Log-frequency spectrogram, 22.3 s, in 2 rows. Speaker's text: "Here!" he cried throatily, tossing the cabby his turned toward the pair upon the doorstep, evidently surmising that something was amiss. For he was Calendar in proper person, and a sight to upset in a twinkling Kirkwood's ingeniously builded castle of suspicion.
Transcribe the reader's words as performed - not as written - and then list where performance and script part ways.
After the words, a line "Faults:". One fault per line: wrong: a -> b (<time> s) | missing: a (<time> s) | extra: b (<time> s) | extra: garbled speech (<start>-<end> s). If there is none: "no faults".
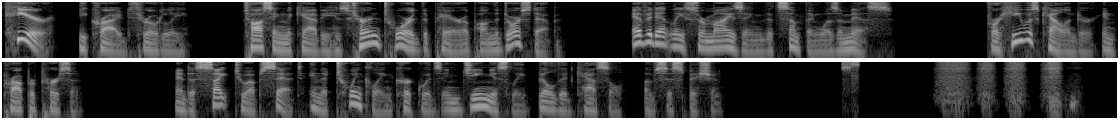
"Here!" he cried throatily, tossing the cabby his turned toward the pair upon the doorstep, evidently surmising that something was amiss. For he was Calendar in proper person, and a sight to upset in a twinkling Kirkwood's ingeniously builded castle of suspicion.
Faults:
no faults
